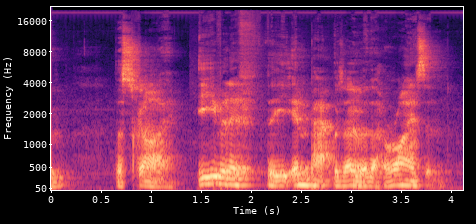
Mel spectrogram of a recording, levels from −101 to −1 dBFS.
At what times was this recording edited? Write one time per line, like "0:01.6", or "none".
0:01.3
